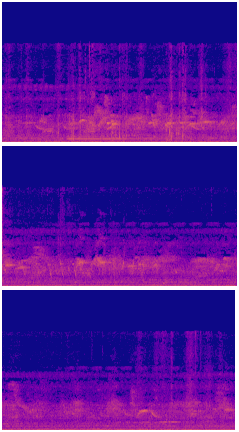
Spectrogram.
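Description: Small birds chirping and calling over and over, many short rapid chirps, over a steady low background rumble.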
